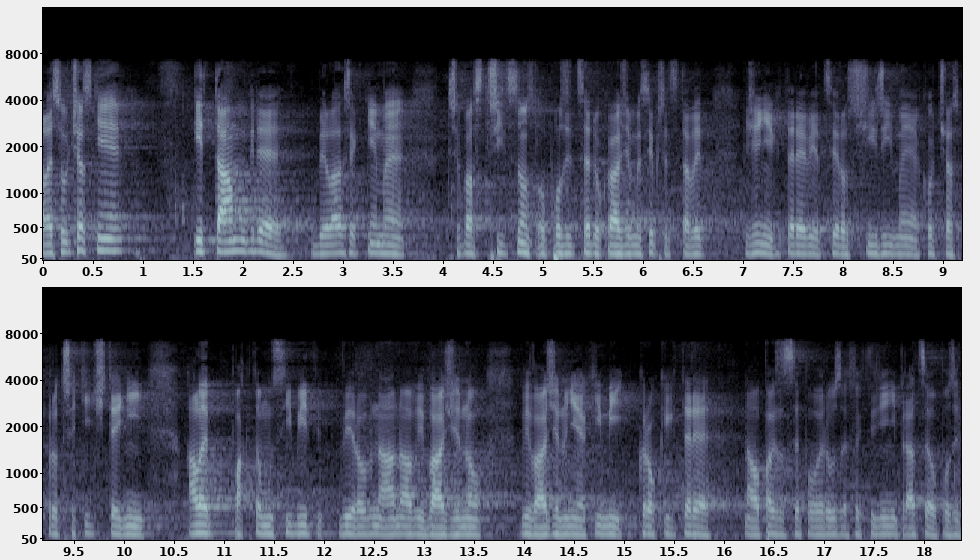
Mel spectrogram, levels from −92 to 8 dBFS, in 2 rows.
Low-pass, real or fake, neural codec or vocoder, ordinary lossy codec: 7.2 kHz; real; none; MP3, 64 kbps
